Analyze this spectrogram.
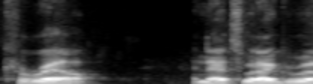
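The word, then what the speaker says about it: Curiel: way it's spelled was cur i e l pronounced carell.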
